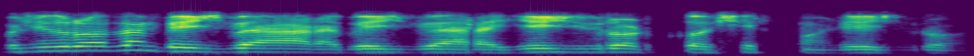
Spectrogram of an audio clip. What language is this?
Kashmiri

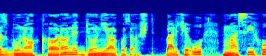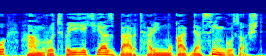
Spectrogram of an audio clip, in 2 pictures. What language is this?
Persian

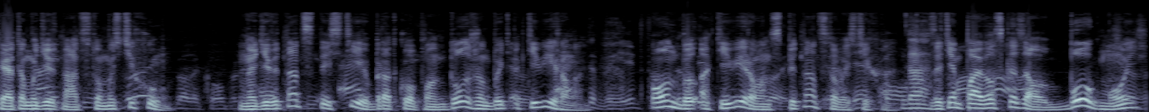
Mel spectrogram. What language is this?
Russian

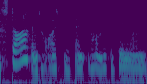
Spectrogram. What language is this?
Danish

